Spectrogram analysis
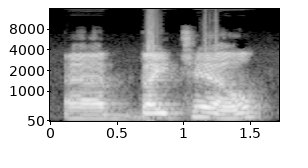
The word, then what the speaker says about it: Beit El: an idea of where Beit el which is how Bethel is correctly pronounced where it actually is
